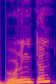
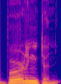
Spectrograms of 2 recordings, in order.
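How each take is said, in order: First: The name is pronounced the French way. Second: The name is pronounced the English way.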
